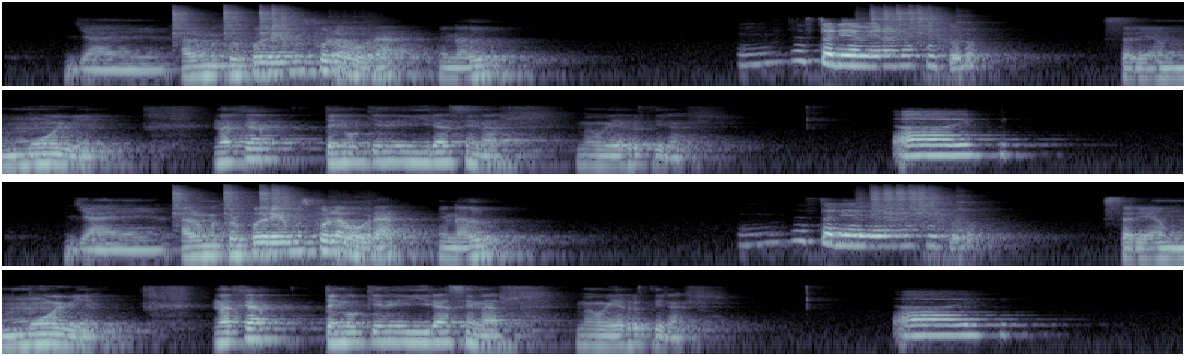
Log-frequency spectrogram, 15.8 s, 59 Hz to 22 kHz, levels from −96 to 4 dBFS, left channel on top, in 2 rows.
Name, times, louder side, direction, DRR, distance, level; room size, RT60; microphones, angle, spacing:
voice 1, 0.4-3.4 7.3-8.6 8.8-9.7 10.0-12.5, right 3 dB, 40° right, 8 dB, 0.7 m, -29 dB
sound 1, 1.1-2.6 5.7-6.4, equal, 5° left, 1.9 m, -37 dB
voice 2, 4.9-6.5 13.8-14.6, left 3 dB, 60° left, 12 dB, 0.5 m, -26 dB
12.5 x 6.6 x 3.1 m, 1.0 s
head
